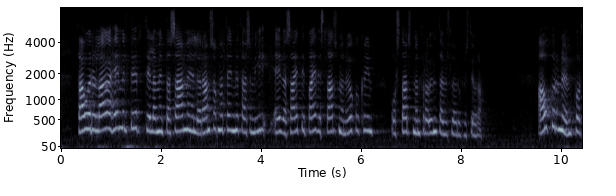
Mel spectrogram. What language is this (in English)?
Icelandic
